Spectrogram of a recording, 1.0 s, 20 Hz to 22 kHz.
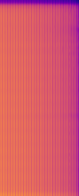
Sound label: NOTE bass A3, LSDJ; LIMAT LSDJ kit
